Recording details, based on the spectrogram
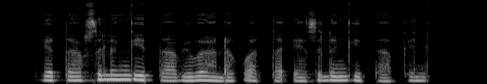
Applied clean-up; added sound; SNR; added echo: none; none; none; none.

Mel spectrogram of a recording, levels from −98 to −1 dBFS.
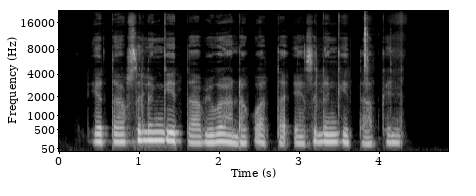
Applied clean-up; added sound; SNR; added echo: neural mask model Resemble Enhance denoiser.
